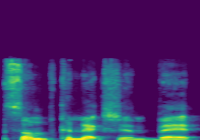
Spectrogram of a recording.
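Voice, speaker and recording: Casting: man with a very deep voice, podcast co-host, measured and reflective, playful when joking. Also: animated, fairly bright tone. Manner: measured, jumps high when laughing. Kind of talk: casual discussion.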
